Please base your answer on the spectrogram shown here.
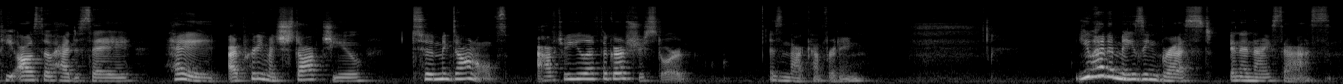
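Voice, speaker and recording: In a small indoor room at home, a young adult woman presents a comedic dramatic reading, mixing in chatty asides with a wry, playful touch and theatrical stress on her lines. She has a lowish voice with a fairly bright tone.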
